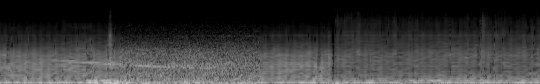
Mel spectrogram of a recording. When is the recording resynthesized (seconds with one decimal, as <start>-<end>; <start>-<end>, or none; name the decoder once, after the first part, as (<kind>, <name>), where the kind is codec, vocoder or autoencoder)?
0.0-1.2 (vocoder, BigVGAN v2); 2.6-5.4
